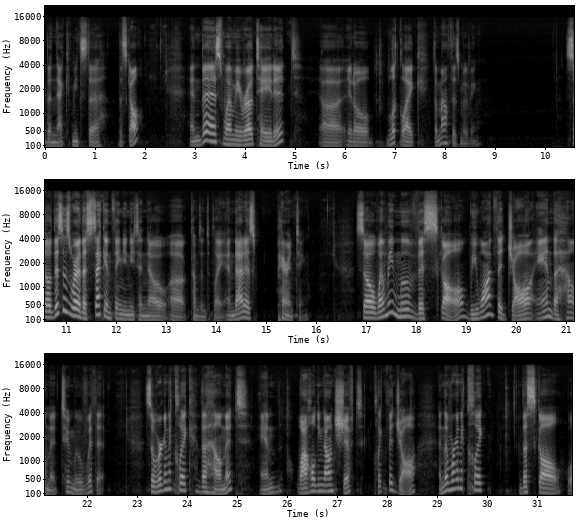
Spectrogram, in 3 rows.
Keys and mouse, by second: 0.5 r, 1.8 middle click, 2.5 middle click, 2.9 middle click, 3.4 r, 3.8 x, 5.8 drag, 6.1 middle drag, 6.6 r, 7.6 x, 10.0 KP_1, 14.1 click, 17.1 click, 17.7 g, 18.6-19.5 right drag, 19.5 click, 21.5 middle drag, 22.2 middle click, 23.0 middle drag, 23.7 click, 25.4 shift+click, 29.3 shift+click.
